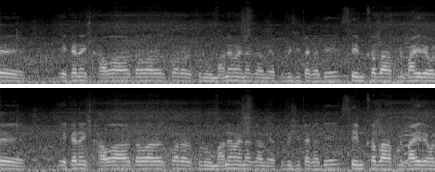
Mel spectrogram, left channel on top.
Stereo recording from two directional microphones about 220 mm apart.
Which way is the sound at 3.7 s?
Centre (ahead or behind).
